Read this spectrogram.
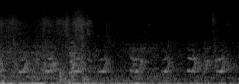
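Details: House pigs squeak in reply while a person calls them to come and get grass; short, evenly spaced squeaks repeat about every quarter second under the steady murmur of the room.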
